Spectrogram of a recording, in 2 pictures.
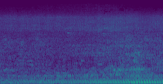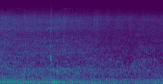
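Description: A motor vehicle passing by: engine rumble and road noise swell to a peak about halfway through and fade away again, with people's voices in the background.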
